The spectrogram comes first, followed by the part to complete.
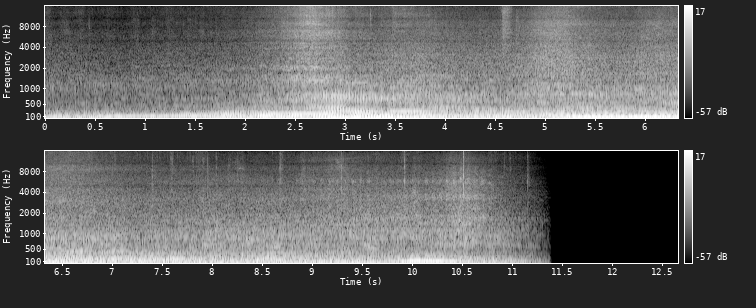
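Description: A motor vehicle's engine running close by, its low hum rising and falling in pitch as it revs. The sound cuts off suddenly near the end.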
